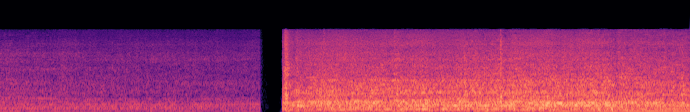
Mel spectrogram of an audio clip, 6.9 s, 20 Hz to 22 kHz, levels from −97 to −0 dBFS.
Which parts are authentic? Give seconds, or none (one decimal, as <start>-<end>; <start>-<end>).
0.0-0.6; 4.6-5.2; 5.9-6.9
